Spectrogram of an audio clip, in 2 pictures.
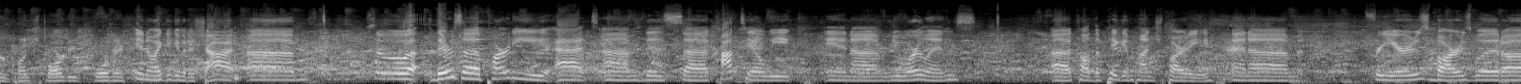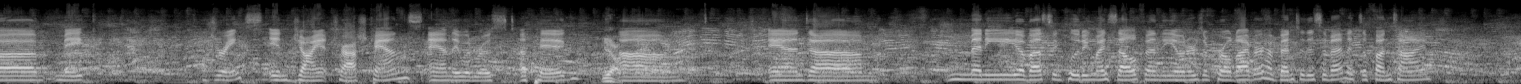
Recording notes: Live at the Punch Party. Getting the opportunity to record at this community event.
